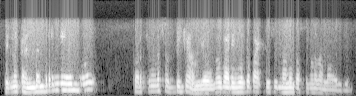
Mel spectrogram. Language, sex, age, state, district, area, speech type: Malayalam, male, 18-30, Kerala, Wayanad, rural, conversation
